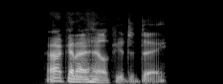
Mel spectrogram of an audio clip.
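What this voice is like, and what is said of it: Light Southern accent character voice. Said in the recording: “a light southern accent popping out at him”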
